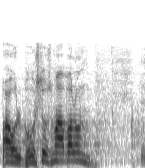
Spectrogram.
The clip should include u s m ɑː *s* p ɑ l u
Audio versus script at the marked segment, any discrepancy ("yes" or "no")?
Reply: yes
